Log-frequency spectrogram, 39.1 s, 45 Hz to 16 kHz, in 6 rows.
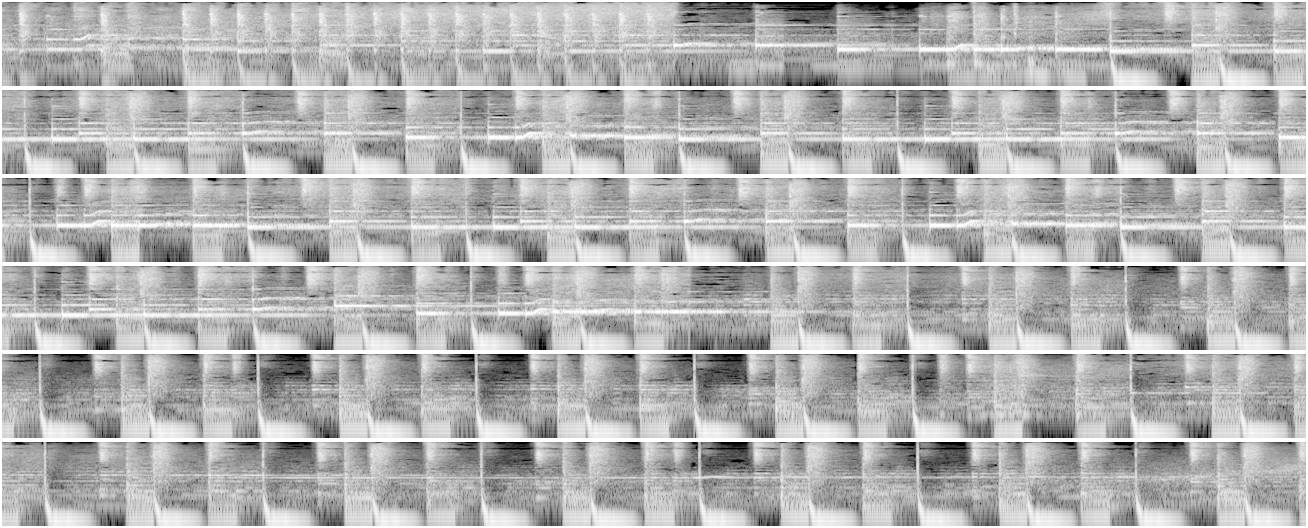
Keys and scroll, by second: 1.2 c, 1.8 Escape, 4.1 c, 9.2 F2, 11.4 c, 11.7 Escape, 20.1 c, 20.4 Escape, 24.9 F3, 25.2 Escape, 27.7 F2, 33.5 Escape, 36.6 space, 37.4 c.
